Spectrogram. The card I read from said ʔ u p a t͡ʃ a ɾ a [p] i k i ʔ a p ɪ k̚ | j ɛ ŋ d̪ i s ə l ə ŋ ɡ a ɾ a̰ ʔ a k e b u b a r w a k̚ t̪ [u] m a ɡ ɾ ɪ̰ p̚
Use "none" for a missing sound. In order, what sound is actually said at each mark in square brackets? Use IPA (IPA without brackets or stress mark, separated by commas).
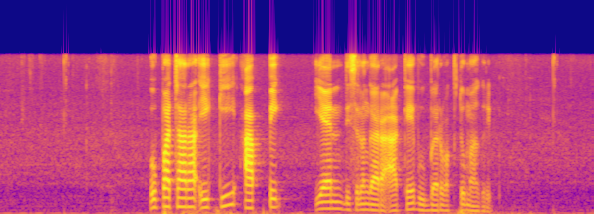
ʔ, u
